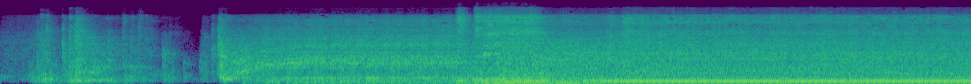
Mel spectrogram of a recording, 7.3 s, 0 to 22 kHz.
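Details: John Deere LA135 SE lawn tractor test run after summer maintenance: short crank, quick catch, a rev up, then a steady, even idle with no misfires or odd noises. Normal start and idle.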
